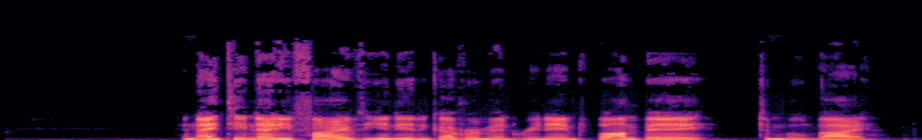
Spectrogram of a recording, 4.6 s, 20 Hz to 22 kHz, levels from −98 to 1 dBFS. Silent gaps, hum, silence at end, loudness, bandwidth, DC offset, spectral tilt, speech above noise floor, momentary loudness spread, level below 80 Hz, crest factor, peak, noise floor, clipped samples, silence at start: none; none; 0.25 s; -22 LUFS; 15.5 kHz; under 0.1%; -5.5 dB/octave; 54 dB; 8 LU; -54 dBFS; 18 dB; -6 dBFS; -76 dBFS; under 0.1%; 0.9 s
